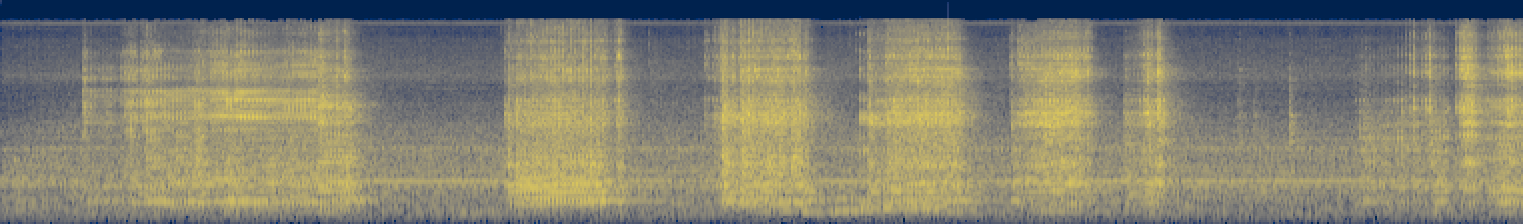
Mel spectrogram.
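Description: Wood lathe running with the wooden blank spinning, while a tool is pressed against the wood in a series of short rasping passes, each lasting one to two seconds.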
